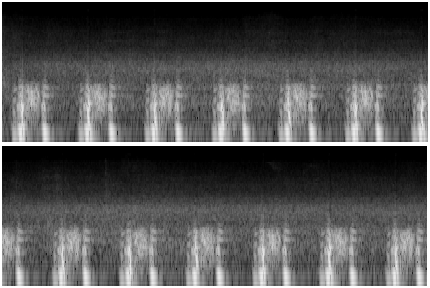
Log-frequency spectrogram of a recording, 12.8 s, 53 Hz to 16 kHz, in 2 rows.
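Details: Heart murmur heard over the apical (mitral) focus: a regular heartbeat at about 60 a minute, each beat carrying a loud rushing systolic murmur.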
